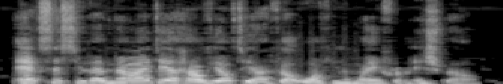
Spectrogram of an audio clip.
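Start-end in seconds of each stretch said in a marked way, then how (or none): none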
